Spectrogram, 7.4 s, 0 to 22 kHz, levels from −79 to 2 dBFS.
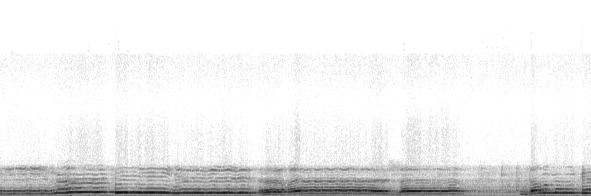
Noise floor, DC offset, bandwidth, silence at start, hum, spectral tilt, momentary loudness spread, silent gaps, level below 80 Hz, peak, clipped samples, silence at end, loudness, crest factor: -37 dBFS; under 0.1%; 3.7 kHz; 0 s; none; -7.5 dB/octave; 10 LU; none; -46 dBFS; -2 dBFS; under 0.1%; 0 s; -14 LUFS; 12 dB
